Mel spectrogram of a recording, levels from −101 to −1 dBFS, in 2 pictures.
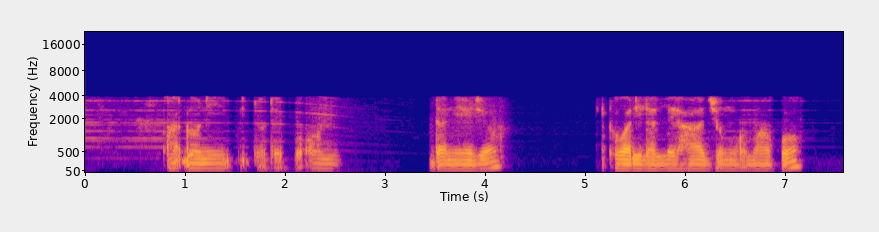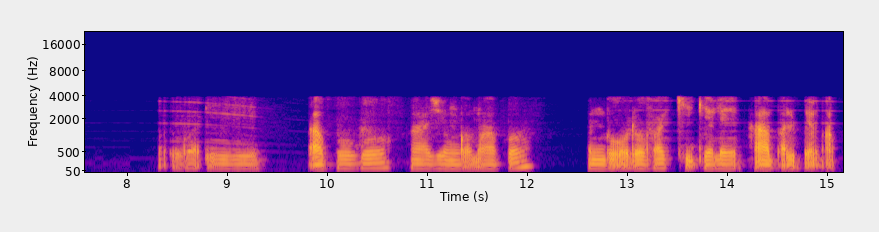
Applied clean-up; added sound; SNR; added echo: neural mask model RNNoise.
